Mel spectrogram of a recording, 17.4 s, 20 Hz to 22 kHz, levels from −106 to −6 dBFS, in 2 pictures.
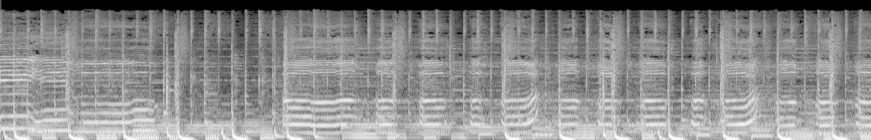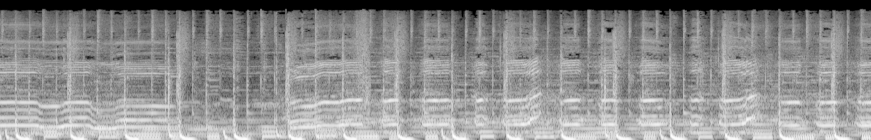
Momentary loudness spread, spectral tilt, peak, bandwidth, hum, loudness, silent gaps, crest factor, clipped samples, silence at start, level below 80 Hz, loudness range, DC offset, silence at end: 4 LU; -5 dB/octave; 0 dBFS; 17 kHz; none; -14 LUFS; none; 12 dB; under 0.1%; 0 s; -18 dBFS; 2 LU; under 0.1%; 0 s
